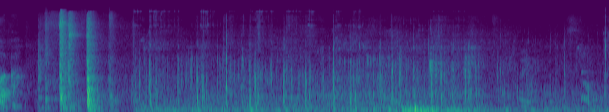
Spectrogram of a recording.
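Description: Footsteps and a roller suitcase's wheels rattling over paving stones, a steady rough clatter of small ticks, after two sharp knocks in the first second.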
